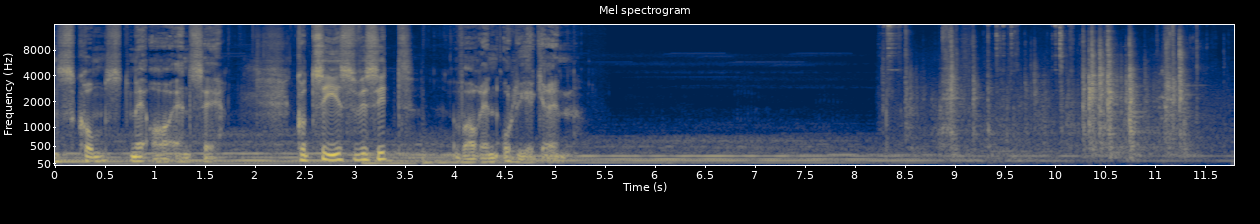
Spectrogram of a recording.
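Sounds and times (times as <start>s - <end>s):
speech: 0.0s - 5.3s
low steady hum: 0.0s - 11.7s
keys jangling and clinking: 8.3s - 11.7s
locks clanking on heavy prison security doors: 8.3s - 11.7s.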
